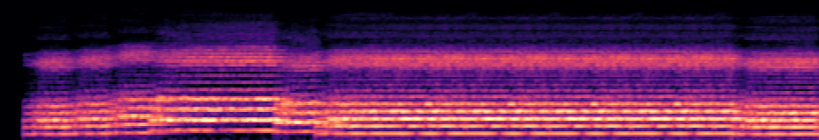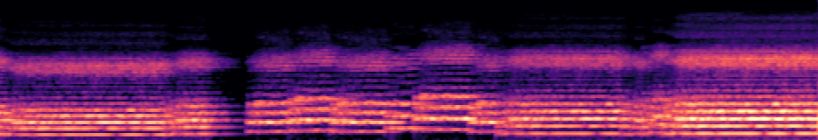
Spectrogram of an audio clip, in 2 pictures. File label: bass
